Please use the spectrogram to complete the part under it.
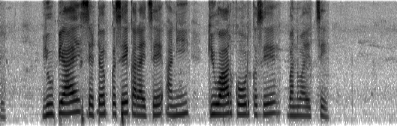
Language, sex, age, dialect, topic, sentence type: Marathi, male, 18-24, Standard Marathi, banking, question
